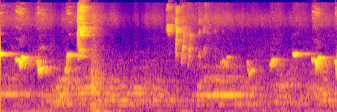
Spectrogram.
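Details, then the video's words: Yellow-vented bulbul singing vigorously: short whistled notes and slurred phrases around the mid-high range, with a quick rising sweep near the start and scattered high chirps. Faint background noise is present. "SUARA BURUNG TRUCUKAN GACOR"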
